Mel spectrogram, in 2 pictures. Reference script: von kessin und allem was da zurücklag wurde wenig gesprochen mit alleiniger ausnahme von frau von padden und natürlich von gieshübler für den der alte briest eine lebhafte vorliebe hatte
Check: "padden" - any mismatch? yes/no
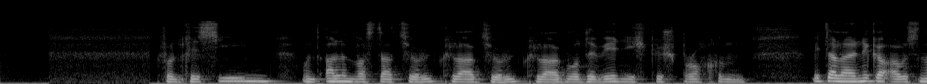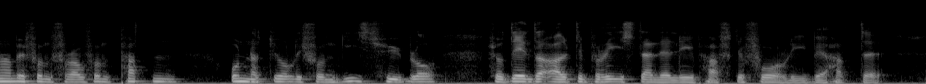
no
